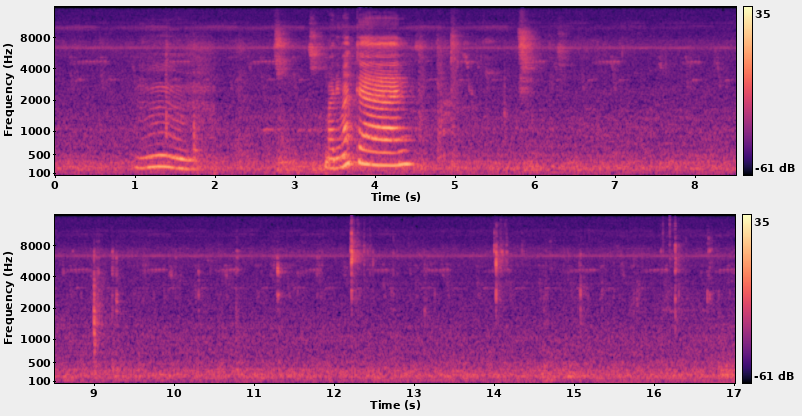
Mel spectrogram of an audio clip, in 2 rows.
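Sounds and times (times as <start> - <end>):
room hum: 0.0 - 17.0
person chewing soft bread: 9.0 - 9.5, 10.2 - 17.0.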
